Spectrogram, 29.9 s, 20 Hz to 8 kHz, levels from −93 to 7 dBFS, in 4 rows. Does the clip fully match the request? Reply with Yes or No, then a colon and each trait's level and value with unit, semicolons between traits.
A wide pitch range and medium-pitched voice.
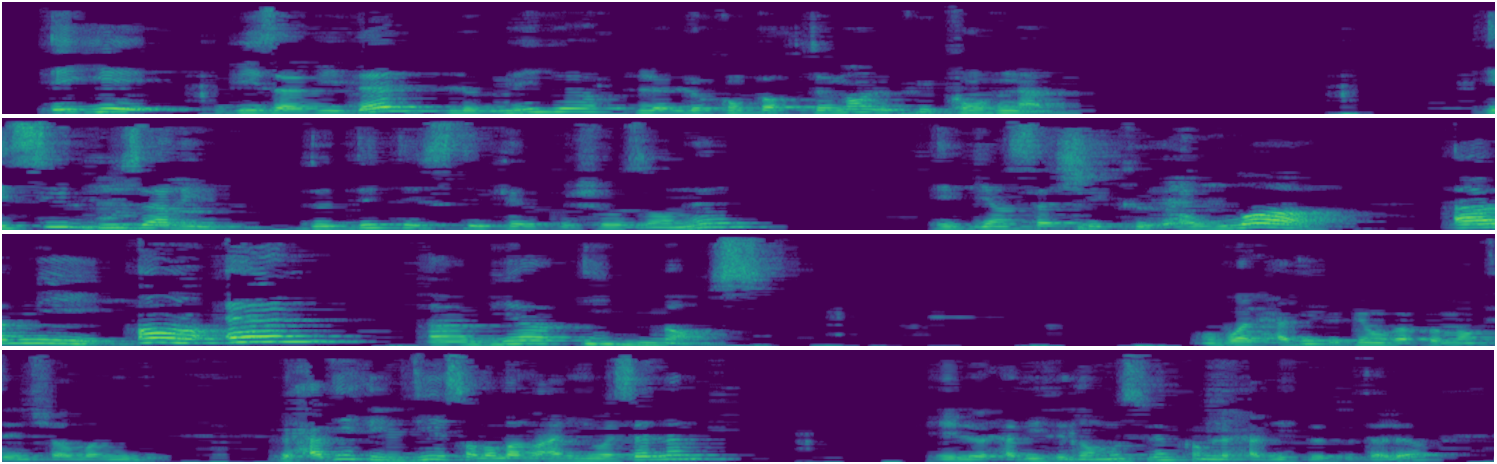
Yes: wide, 9.0 semitones; medium, 165 Hz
